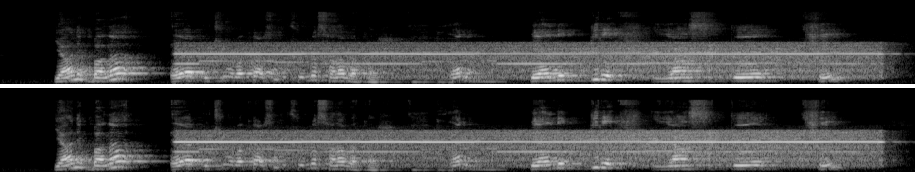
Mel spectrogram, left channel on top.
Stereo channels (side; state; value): both; normal; correlation 0.39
